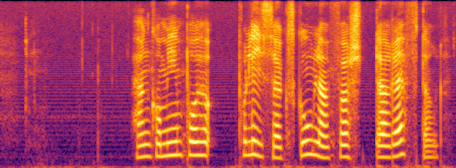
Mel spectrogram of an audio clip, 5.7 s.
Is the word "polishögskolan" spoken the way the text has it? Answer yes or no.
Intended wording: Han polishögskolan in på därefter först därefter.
no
